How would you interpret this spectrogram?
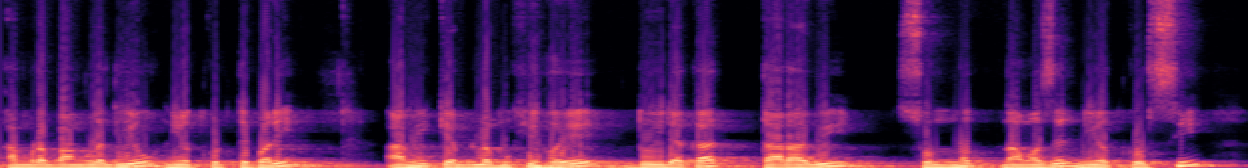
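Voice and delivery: ordinary talk, nothing marked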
